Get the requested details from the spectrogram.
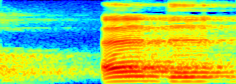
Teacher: Huwa ad, huwa pendek, ad ada dal sukun qalqalah sughra. Ad dibaca memantul.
